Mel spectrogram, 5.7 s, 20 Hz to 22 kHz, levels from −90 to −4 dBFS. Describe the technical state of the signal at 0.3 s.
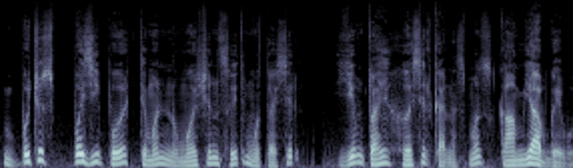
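At 0.3 s the speech signal is intact, with no audible fault at that moment.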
